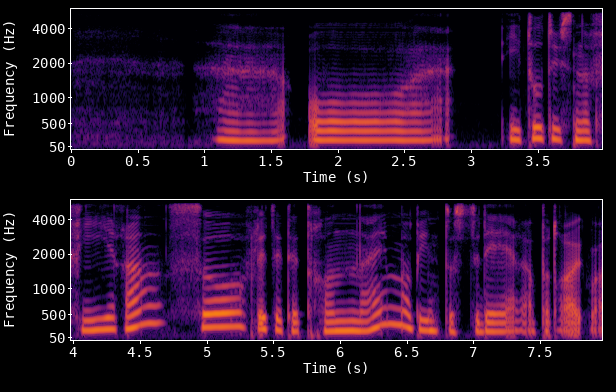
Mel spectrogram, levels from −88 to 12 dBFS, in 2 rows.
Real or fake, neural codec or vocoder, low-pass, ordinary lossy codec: real; none; 5.4 kHz; none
